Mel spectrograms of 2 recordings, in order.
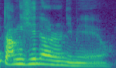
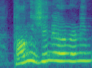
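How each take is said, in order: First: Said in the usual way. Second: Mocking your God. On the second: People's refrain, mocked.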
